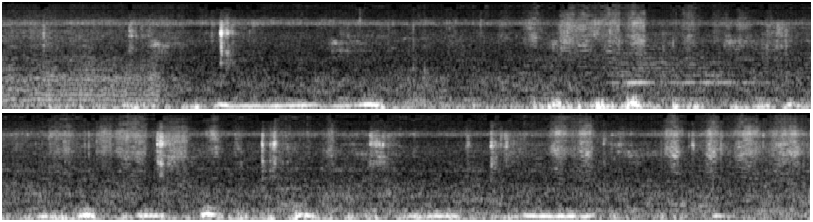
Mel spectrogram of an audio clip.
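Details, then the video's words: Bumblebee on poppies: a deep, fluttering wing drone rising and falling in pitch over eight seconds, louder bursts as it shifts between flowers, light background rustle. "маки и шмель"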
